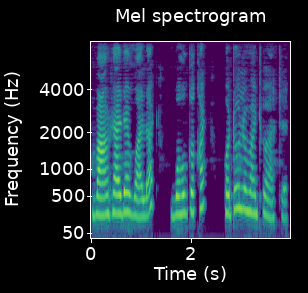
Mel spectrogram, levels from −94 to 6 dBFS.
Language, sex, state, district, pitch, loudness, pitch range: Assamese, female, Assam, Sonitpur, 260 Hz, -18 LUFS, 235-280 Hz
